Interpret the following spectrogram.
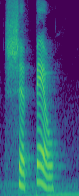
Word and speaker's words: chapéu: O CH em português pronuncia-se como sh. Por isso, não há que enganar. Esta palavra diz-se chapéu.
